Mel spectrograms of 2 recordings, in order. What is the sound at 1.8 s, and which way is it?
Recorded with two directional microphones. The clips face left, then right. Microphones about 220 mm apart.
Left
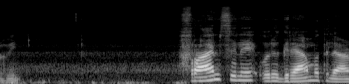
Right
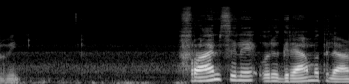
Speech, 30° right (ahead or behind).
